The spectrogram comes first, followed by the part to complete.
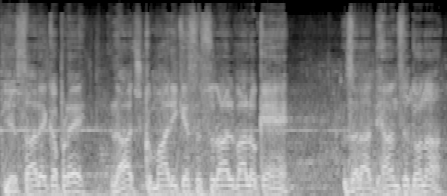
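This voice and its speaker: A man's voice: mid-range voice, steady tone, moderate pace, noisy background, natural voice. Man as a commanding cartoon palace official. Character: commanding palace official and king in a fairy tale. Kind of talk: Hindi animated moral-story voice acting.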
